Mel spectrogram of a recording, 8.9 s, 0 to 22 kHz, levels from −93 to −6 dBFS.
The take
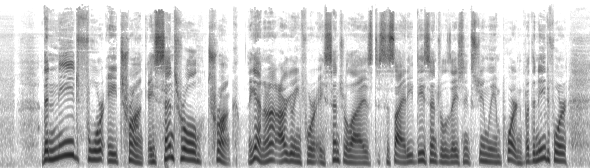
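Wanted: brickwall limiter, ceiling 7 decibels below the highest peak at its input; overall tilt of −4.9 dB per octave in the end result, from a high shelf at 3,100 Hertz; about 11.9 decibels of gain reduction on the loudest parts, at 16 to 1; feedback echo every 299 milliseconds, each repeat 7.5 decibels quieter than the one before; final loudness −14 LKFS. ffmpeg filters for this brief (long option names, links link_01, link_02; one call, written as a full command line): ffmpeg -i in.wav -af "highshelf=frequency=3100:gain=-8,acompressor=threshold=-30dB:ratio=16,alimiter=level_in=3.5dB:limit=-24dB:level=0:latency=1,volume=-3.5dB,aecho=1:1:299|598|897|1196|1495:0.422|0.177|0.0744|0.0312|0.0131,volume=22dB" out.wav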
